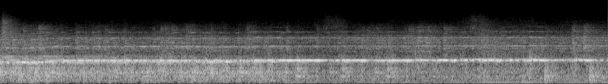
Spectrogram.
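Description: Live experimental noise music: a held whistling tone that slides down a little at the start and then stays steady, over a thick wash of noise.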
